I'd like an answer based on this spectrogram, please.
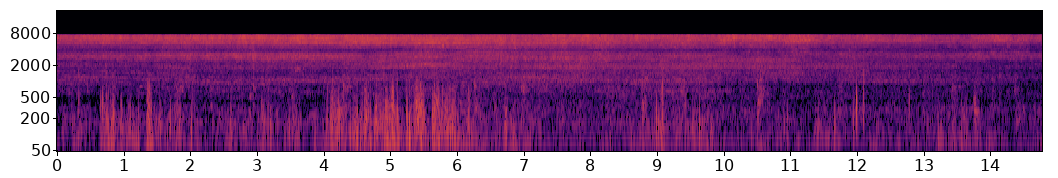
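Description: Hudswell Clarke 0-6-0 saddle tank steam locomotive passing with its cylinder drain cocks open: a steady hiss of steam, over irregular clanks and knocks from the wheels and coaches on the rails.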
